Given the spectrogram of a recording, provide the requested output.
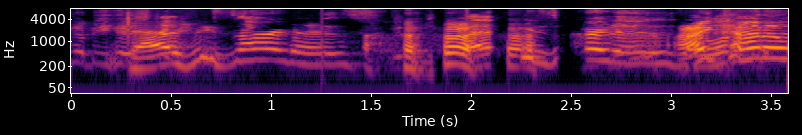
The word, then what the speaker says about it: Gyasi Zardes: You realize this is Gyasi Zardes.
